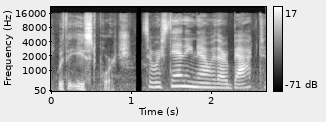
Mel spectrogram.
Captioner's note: voiceover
